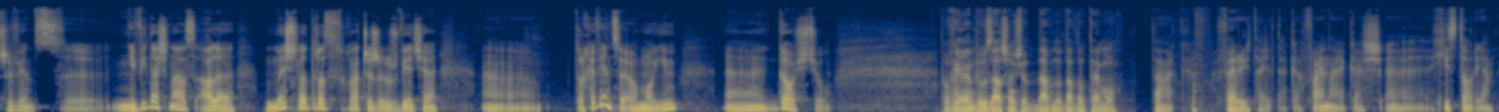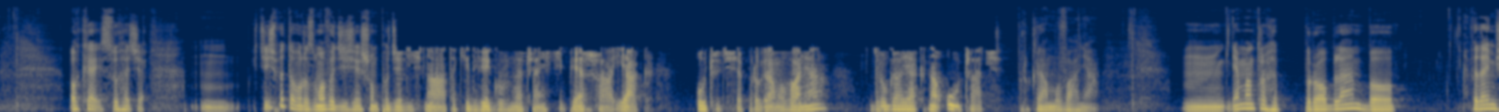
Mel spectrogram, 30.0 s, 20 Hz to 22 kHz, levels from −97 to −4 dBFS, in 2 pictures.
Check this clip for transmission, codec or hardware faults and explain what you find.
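One fault: an adaptive stream at a lower bitrate, from 18.95 to 24.95 s. A slowed connection made the player switch to a far leaner encode, fitting roughly 16 kbit/s AAC. The speech abruptly loses everything above 3.8 kHz and turns dull, with no gap.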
